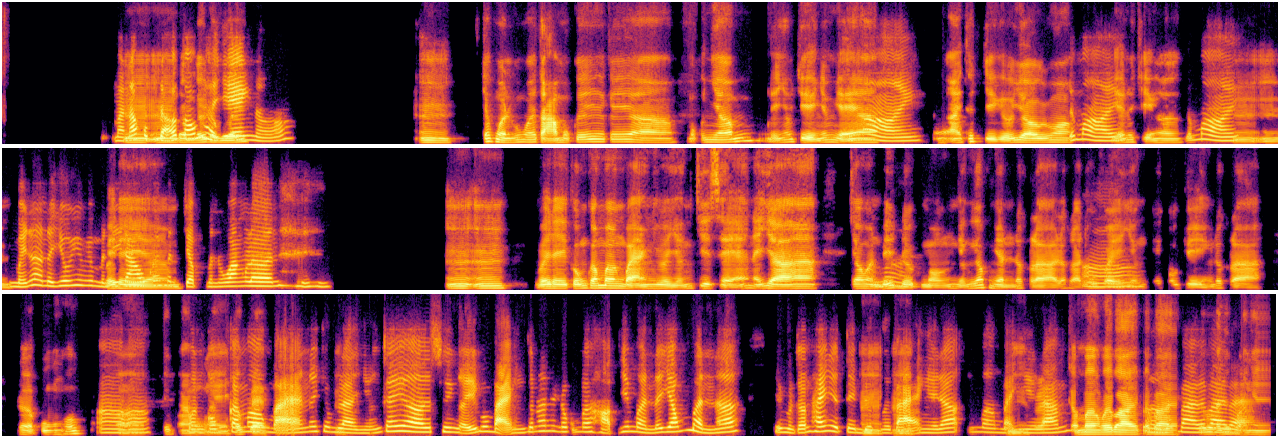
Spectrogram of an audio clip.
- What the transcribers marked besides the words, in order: tapping; other background noise; laugh
- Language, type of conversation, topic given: Vietnamese, unstructured, Khoảnh khắc nào trong gia đình khiến bạn nhớ nhất?
- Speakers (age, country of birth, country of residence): 20-24, Vietnam, Vietnam; 30-34, Vietnam, Vietnam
